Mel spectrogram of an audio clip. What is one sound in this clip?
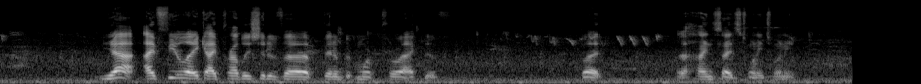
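A young man speaks calmly close by, outdoors.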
